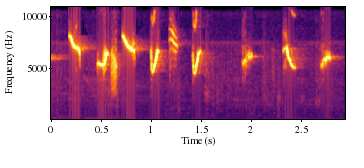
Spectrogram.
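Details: Flowerpecker, a mistletoe-eating Indonesian garden bird, calling with loud thin high downslurred tsip notes, about four per second at first, then more spaced.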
